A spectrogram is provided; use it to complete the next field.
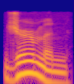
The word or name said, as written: germen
